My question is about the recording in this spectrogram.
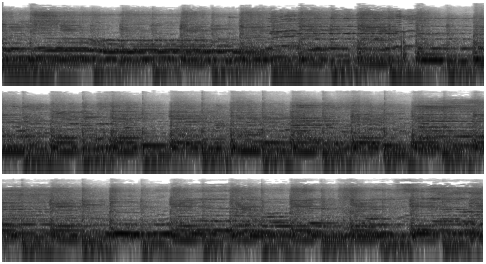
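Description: Live conjunto band music with no singing: two button accordions carry the melody over guitar, bass and drum kit, with a steady beat.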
